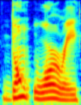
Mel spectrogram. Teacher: 자, don't worry 할 때 don't worry.요 t 발음 안 하고요. N하고 t하고 같이 있을 때 t음 삭제.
